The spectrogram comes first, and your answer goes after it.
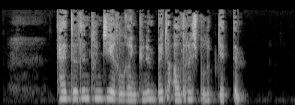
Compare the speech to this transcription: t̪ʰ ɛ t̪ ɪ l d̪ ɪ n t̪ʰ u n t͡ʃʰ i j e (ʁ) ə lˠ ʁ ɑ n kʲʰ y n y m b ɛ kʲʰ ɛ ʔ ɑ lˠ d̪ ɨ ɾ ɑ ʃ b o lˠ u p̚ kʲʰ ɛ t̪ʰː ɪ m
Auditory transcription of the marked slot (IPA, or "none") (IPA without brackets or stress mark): ʁ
